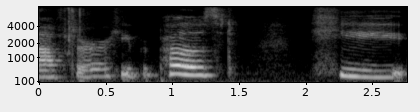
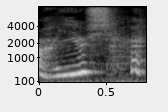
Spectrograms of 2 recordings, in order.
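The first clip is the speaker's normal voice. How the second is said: mock half laughing, half crying; 3 semitones higher, 4 dB louder than usual. Retelling own reply to a marriage proposal: retelling own laughing and crying. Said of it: "I was laughing, crying".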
